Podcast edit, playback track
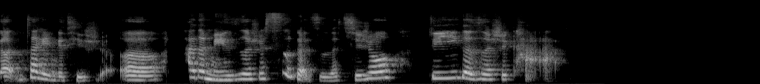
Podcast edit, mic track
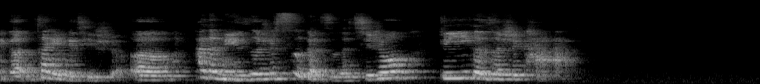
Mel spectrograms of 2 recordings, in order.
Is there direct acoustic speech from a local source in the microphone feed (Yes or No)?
No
